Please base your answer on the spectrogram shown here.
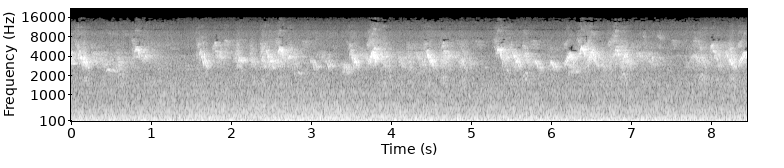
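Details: Jandaya parakeet (Aratinga jandaya) in Brazil: a run of harsh, scratchy screeches, several birds overlapping almost without pause over steady low background rumble.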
